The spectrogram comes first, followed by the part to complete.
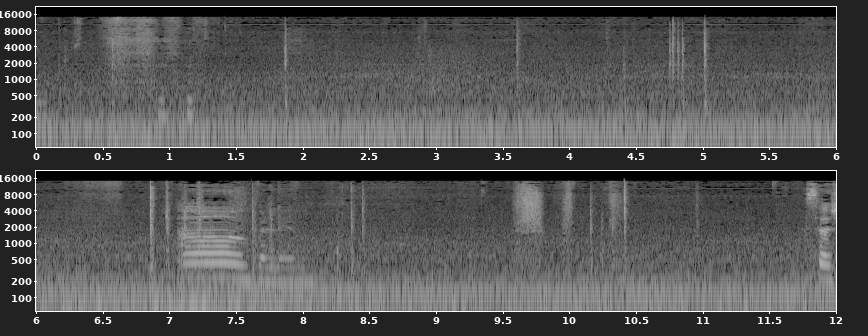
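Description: Steady low hum of a car idling, heard from inside the cabin, with a few faint clicks. About seven seconds in, a short voiced sound rises and falls in pitch.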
